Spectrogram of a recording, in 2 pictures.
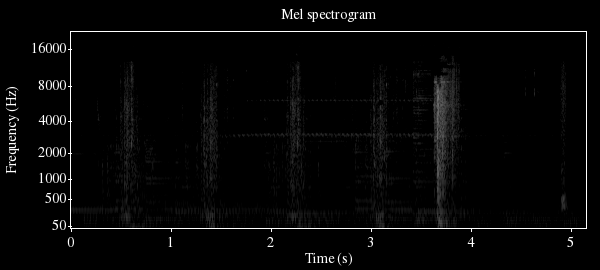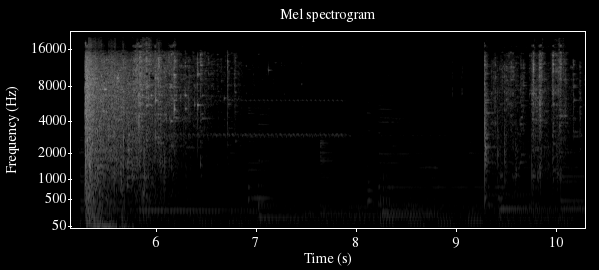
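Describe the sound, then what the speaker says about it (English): Glass shattering in the survival game Project Zomboid, several sharp clinks and thunks first, then one loud crash of breaking glass with tinkling debris, and a few more clinks trailing after. "Can we remove the broken glass without cutting ourselves?"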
